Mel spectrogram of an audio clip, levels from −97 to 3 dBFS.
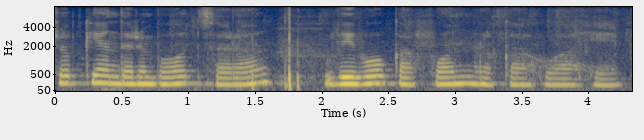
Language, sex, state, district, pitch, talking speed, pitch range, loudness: Hindi, female, Arunachal Pradesh, Papum Pare, 200 Hz, 150 wpm, 185-210 Hz, -19 LUFS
